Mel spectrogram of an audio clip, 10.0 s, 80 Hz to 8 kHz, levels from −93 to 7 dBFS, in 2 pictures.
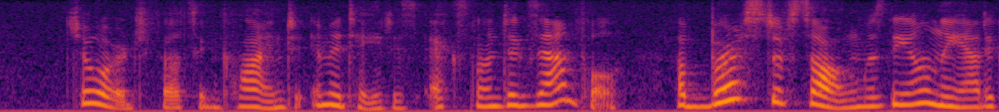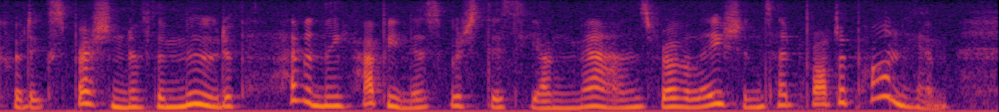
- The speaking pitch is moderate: No, high, 235 Hz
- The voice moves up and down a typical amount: Yes, average, 4.4 semitones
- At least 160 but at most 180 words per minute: No, average, 190 wpm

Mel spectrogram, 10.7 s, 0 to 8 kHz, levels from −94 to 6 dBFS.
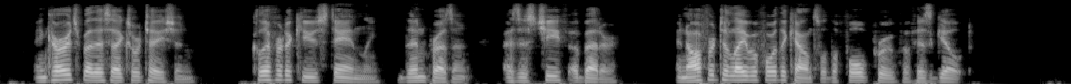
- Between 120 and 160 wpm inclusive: Yes, average, 145 wpm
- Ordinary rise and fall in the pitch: Yes, average, 4.9 semitones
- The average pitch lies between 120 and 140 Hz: Yes, low, 135 Hz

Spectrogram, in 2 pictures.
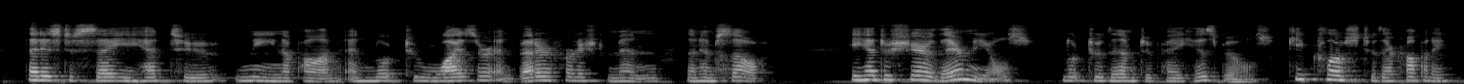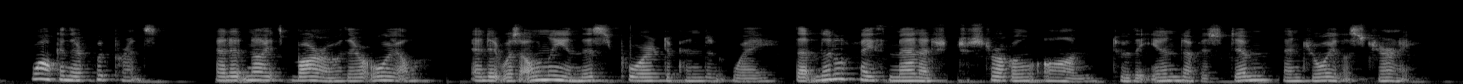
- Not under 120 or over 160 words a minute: Yes, average, 150 wpm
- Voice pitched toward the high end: No, medium, 170 Hz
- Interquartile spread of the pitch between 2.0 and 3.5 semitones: Yes, average, 2.8 semitones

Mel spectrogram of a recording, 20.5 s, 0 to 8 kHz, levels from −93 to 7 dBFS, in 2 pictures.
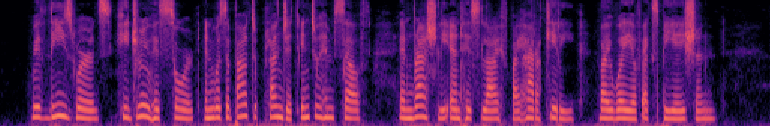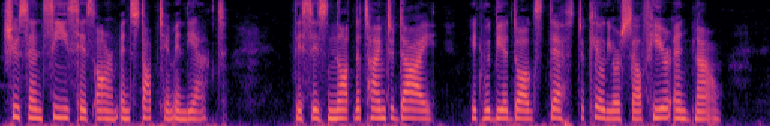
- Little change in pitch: Yes, narrow, 2.1 semitones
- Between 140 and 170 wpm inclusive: Yes, average, 165 wpm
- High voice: Yes, high, 200 Hz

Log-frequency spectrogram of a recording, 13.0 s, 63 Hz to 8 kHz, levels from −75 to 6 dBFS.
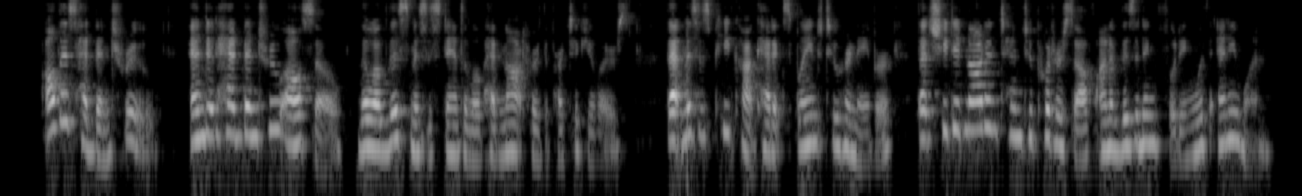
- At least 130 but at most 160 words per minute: No, fast, 205 wpm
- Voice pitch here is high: Yes, high, 225 Hz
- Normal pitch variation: No, wide, 6.2 semitones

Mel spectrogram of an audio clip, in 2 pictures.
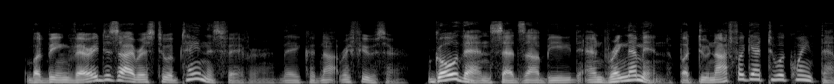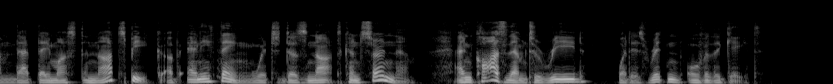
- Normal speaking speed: Yes, average, 185 wpm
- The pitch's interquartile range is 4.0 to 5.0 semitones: Yes, average, 4.6 semitones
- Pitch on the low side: Yes, low, 100 Hz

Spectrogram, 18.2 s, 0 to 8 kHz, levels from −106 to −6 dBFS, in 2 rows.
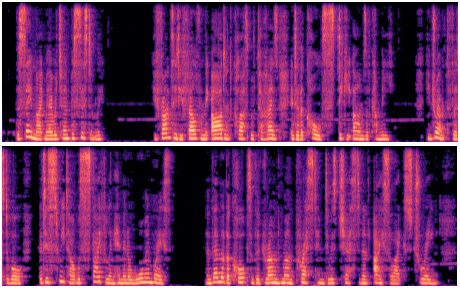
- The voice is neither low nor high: No, high, 210 Hz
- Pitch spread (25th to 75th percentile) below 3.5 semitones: Yes, average, 2.8 semitones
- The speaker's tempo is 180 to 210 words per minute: Yes, average, 185 wpm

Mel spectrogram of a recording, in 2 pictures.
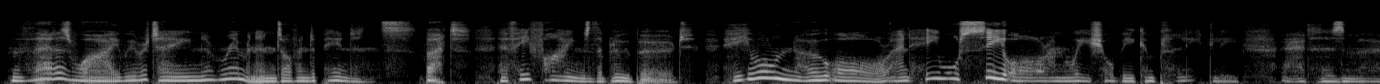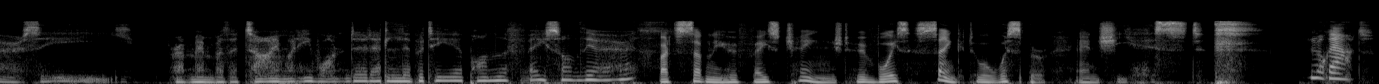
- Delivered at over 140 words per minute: No, slow, 135 wpm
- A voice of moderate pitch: Yes, medium, 150 Hz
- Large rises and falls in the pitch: Yes, wide, 6.4 semitones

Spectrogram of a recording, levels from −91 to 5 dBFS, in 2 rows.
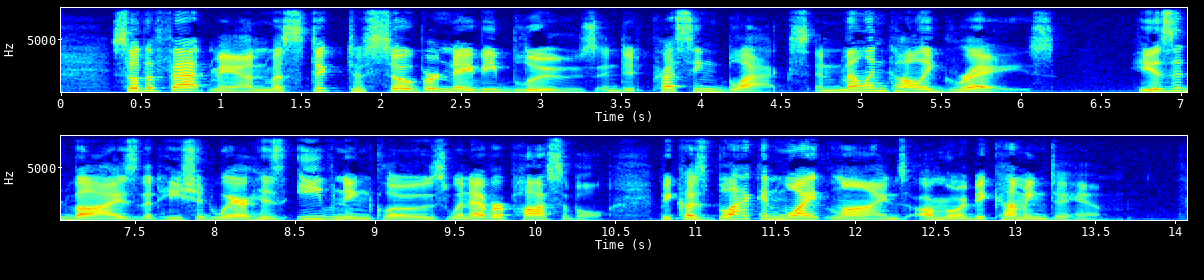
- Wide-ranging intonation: Yes, wide, 7.1 semitones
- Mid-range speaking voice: Yes, medium, 175 Hz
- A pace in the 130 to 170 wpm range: Yes, average, 160 wpm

